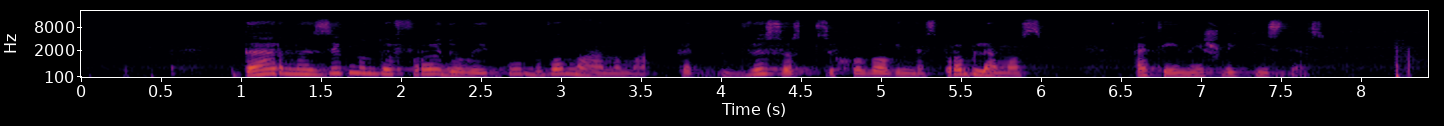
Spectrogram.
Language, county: Lithuanian, Kaunas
